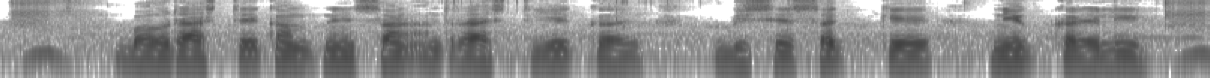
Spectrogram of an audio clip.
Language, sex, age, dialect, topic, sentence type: Bhojpuri, male, 18-24, Southern / Standard, banking, statement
